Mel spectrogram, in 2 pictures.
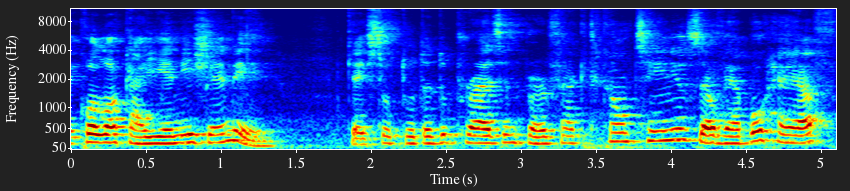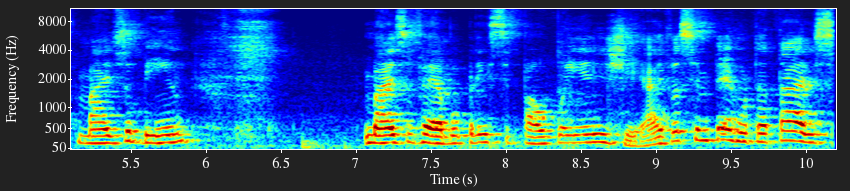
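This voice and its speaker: Guy teaching english grammar, real slow and methodical, echoey room. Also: high voice, dark tone. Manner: methodical, with frequent tag questions. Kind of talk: grammar lesson explanation. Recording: roomy echo.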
